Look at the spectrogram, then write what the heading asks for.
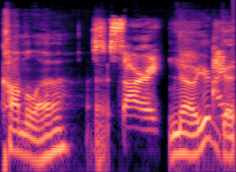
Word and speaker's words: Kamala: Yeah, and I don't know if you know this, but her name is pronounced Kamala.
